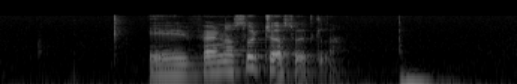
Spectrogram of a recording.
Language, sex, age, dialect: Faroese, female, 36-60, Norðurstreymoy/Eysturoy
